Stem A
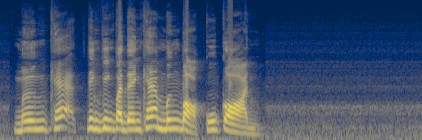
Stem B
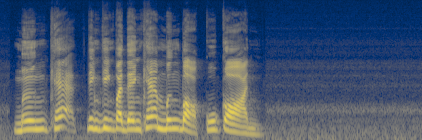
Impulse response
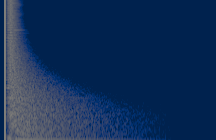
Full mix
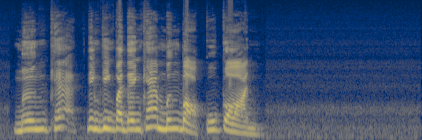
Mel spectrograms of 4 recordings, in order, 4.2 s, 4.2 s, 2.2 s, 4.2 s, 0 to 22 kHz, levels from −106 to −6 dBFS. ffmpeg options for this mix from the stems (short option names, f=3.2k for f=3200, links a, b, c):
-filter_complex "[0:a]highshelf=f=9.1k:g=12,bandreject=f=920:w=13,flanger=delay=2.1:depth=5.3:regen=-77:speed=0.68:shape=triangular,volume=-4.5dB[a];[1:a]equalizer=f=10k:t=o:w=2.8:g=10,adelay=0.6,volume=-11.5dB[b];[a][b]amix=inputs=2:normalize=0,highpass=45"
